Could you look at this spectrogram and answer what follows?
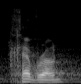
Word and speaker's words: Hebron: How was that pronounced? Hebron? Chevron.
